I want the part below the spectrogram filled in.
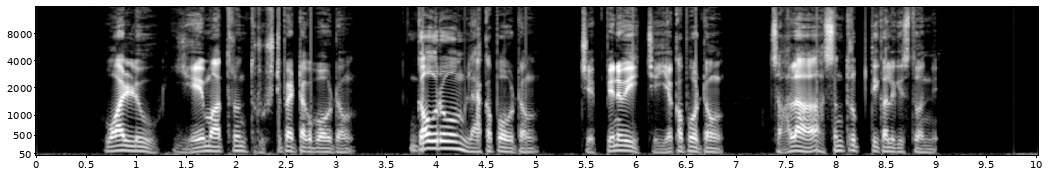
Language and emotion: Telugu, sad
